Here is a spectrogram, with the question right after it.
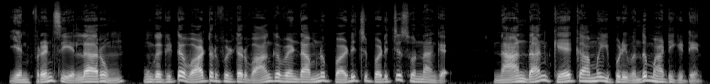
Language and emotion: Tamil, disgusted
